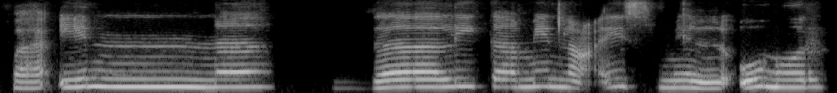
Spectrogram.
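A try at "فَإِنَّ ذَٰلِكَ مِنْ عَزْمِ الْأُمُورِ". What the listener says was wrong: Oke, ini azmil kayaknya ya, bukan ismil. Zalika, zalnya panjang, Ustaz. Fa inna dzalika min azmil umur, coba.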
